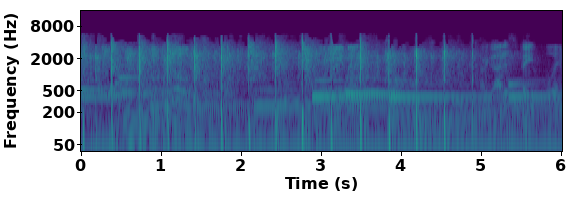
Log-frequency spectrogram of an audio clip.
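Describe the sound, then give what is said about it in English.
A group claps in a steady, even rhythm, sharp claps roughly three per second, over sustained musical tones and faint voices, with reverberation. “Just give the Lord a round of applause for His healing touch.”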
